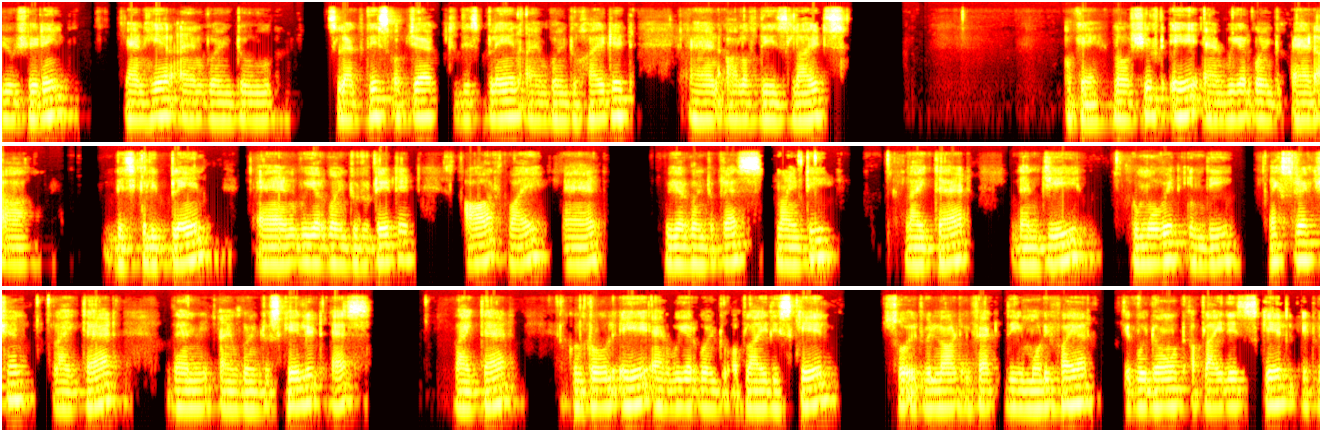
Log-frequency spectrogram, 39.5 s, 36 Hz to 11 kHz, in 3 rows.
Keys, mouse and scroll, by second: 3.0 click, 3.8-6.4 middle drag, 6.4 click, 8.7 click, 12.1 click, 12.6 click, 15.0 shift+a, 21.3 r, 27.1 g, 32.9 s, 35.7 ctrl+a, 38.6-39.5 middle drag.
